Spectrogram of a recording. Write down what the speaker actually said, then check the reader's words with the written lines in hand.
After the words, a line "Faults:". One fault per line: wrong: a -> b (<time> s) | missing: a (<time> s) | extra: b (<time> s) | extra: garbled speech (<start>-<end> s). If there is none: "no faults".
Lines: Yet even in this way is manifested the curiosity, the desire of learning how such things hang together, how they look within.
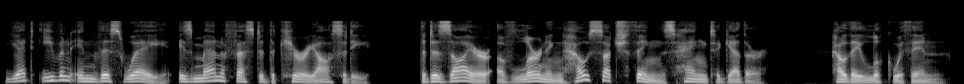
Yet even in this way is manifested the curiosity, the desire of learning how such things hang together, how they look within.
Faults:
no faults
